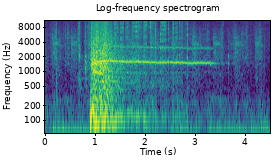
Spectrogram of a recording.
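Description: A loud blast bursts out close by and slowly fades.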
